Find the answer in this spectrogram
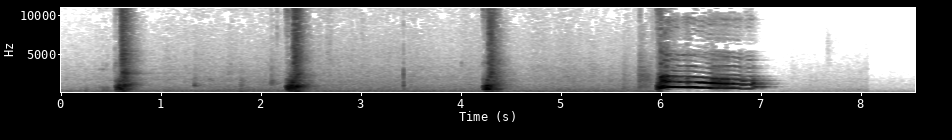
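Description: Rat terrier barking: three sharp single barks about two seconds apart, then a longer call about six seconds in that falls in pitch and cuts off abruptly.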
